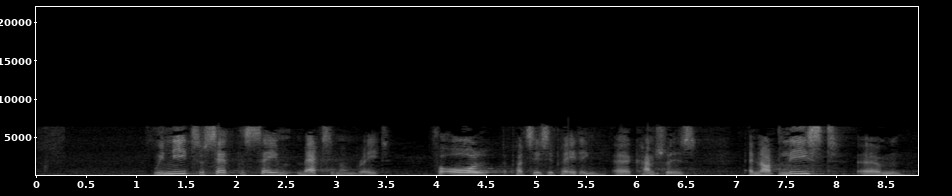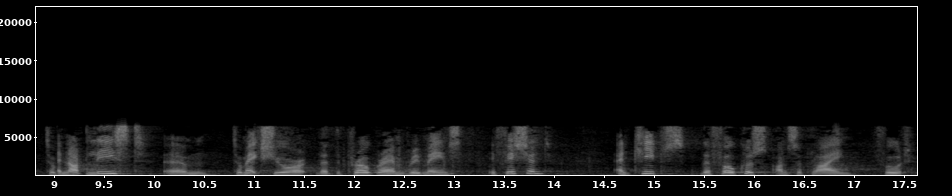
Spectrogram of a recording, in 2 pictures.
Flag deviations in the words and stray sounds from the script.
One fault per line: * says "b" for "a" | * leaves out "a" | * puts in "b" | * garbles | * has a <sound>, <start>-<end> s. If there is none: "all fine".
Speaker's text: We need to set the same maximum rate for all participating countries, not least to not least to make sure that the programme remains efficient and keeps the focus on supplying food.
all fine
